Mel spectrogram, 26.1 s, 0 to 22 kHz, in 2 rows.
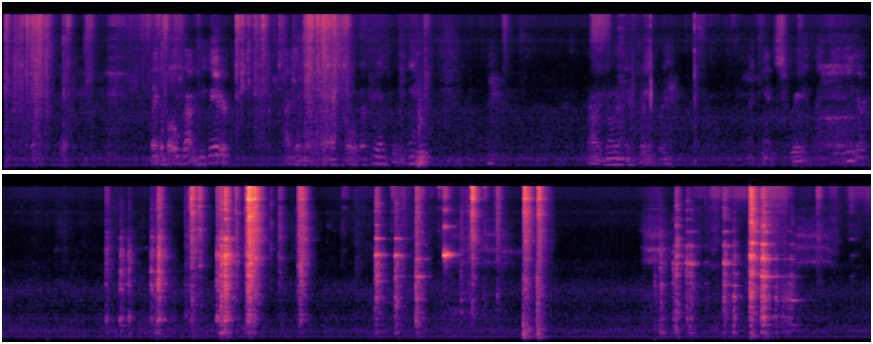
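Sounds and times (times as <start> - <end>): dishes and bowls clattering: 14.6 - 17.7, 18.6 - 20.2, 22.8 - 25.1.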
